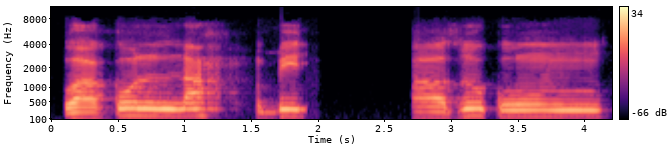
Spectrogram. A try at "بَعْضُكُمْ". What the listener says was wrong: বাযুকুম বলে টান হয়ে যাচ্ছে। বাযুকুম।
